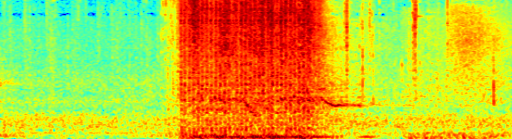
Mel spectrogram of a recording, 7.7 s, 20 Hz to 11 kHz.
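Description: Gunfire in the video game Remnant on PS5, a dense burst of shots swelling to a loud, noisy roar for about two seconds, then fading back under a steady game background.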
